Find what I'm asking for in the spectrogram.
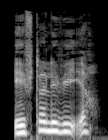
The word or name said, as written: efterlevere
